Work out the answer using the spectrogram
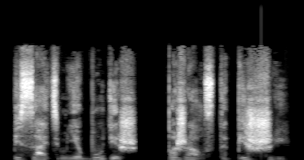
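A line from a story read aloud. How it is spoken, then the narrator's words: Drunken whisper. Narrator (Russian): Иван пьяно шептал им на ушки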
